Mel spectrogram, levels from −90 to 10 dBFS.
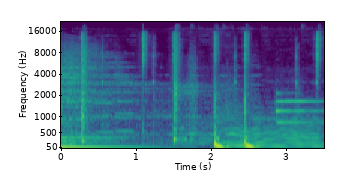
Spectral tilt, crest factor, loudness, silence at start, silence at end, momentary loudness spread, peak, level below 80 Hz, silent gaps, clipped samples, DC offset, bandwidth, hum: -5 dB/octave; 16 dB; -17 LUFS; 0 s; 0 s; 16 LU; 0 dBFS; -20 dBFS; none; under 0.1%; under 0.1%; 16.5 kHz; none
